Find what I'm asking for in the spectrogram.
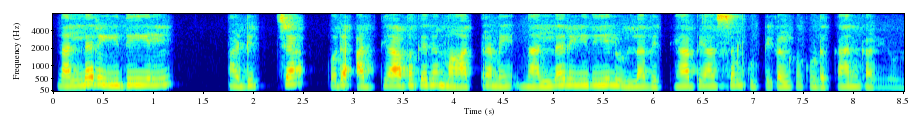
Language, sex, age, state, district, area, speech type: Malayalam, female, 18-30, Kerala, Kannur, urban, spontaneous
